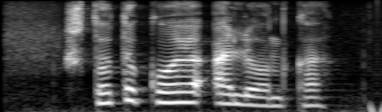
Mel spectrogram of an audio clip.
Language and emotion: Russian, neutral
